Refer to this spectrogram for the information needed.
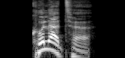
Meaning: inflection of kullern: 1. first/third-person singular preterite 2. first/third-person singular subjunctive II
- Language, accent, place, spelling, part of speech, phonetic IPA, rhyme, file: German, Germany, Berlin, kullerte, verb, [ˈkʊlɐtə], -ʊlɐtə, De-kullerte.ogg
